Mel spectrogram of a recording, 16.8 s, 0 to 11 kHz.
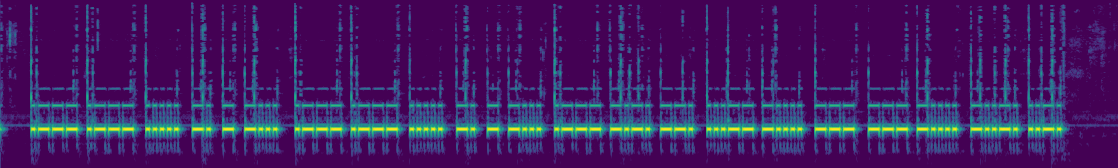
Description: Morse code, heard as a keyed tone, about 22 wpm, 650 Hz. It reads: JJ5NTB JJ5NTB JCG36OO6/F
